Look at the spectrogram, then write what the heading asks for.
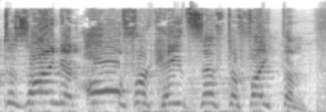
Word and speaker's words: Cait Sith: And so there's one part where you control Cait Sith, which is how they pronounce it in the game.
